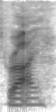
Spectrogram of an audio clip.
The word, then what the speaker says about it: RAI: And then we are doing something really special at ESPC, the European SharePoint Conference in Amsterdam at the Rai. – Yes. – Is that how you say it? – Yes, Rai.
